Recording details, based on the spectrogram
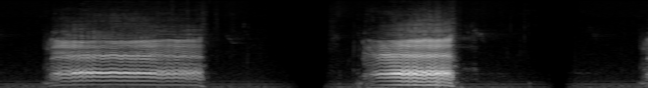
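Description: A sheep bleats in long, wavering, nasal calls, each lasting one to two seconds.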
